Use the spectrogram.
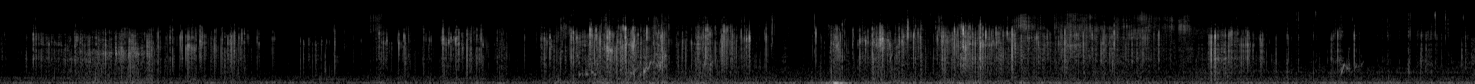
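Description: Long painted nails tap and scratch on several solid, partly melted ice cubes resting on wet concrete. The sound is a dense run of short, bright crunching and crinkling clicks and scrapes, with very little low end and almost no ring after each touch.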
